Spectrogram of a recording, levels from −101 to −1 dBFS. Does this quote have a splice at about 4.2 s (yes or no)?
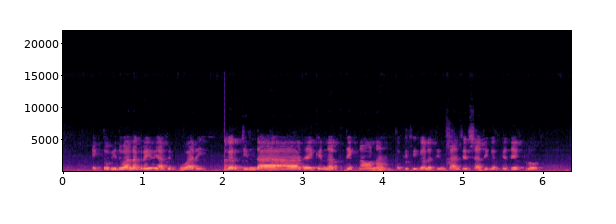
no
